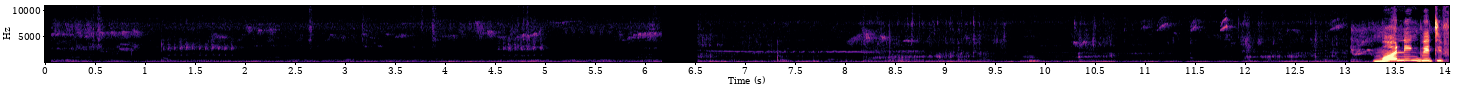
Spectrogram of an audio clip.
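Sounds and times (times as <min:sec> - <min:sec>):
faint bird chirps and trills: 0:00.1 - 0:13.6.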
